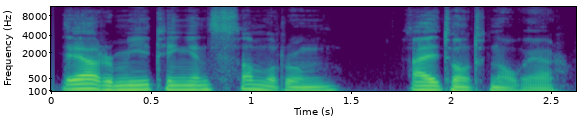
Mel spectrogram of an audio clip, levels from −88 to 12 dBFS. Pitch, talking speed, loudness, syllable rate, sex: 115 Hz, 205 wpm, -17 LUFS, 6.2 syllables/s, male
